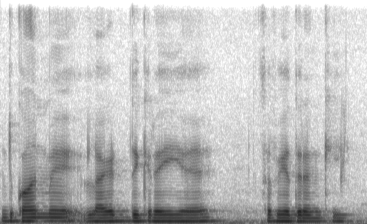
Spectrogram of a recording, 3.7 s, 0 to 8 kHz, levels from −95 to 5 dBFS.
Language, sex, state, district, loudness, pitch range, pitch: Hindi, male, Arunachal Pradesh, Lower Dibang Valley, -16 LUFS, 115-120 Hz, 115 Hz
